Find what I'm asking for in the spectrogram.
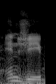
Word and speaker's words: Engie: So, PA announcer saying Skylar Engie, but my pronunciation guide says Engie with a hard G, so I went hard G on that one. It's Skylar Engie.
